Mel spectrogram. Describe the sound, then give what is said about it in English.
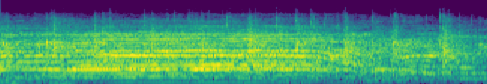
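A church audience erupts in sustained clapping and shouted praise to the Lord, a dense wash of hands and raised voices at steady volume for a few seconds. “Come on, y'all clap your hands and lift your voice to the Lord.”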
